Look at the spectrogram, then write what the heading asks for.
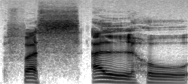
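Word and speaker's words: فاسأله: Dice fas'alhu, y está en imperativo del verbo sa'ala. Is'al, fas'alhu, y aquí no pronunciamos la i en la primera alef porque brincamos del a del fa a al sukun.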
